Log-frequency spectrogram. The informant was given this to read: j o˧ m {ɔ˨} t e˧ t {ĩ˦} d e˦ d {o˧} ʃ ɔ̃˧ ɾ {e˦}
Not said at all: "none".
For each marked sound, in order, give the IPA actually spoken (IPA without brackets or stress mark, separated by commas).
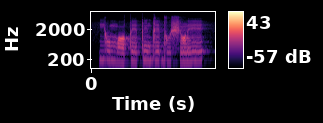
ɔ˨, ĩ˦, u˧, e˦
